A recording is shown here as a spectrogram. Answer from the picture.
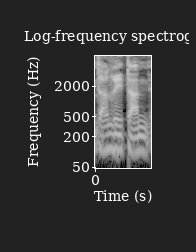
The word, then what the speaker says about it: Redan: Der Nachname ist ja fast noch das Einfachste, wobei da wohl, wenn ich Damenwahl glauben darf, und das tue ich natürlich, die Betonung eigentlich auf der zweiten Silbe von Redan ist.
